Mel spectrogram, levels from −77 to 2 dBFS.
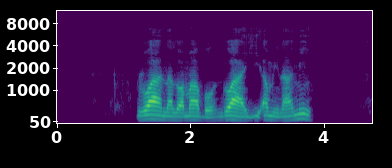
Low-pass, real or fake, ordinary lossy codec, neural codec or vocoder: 7.2 kHz; fake; MP3, 48 kbps; codec, 16 kHz, 4.8 kbps, FACodec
